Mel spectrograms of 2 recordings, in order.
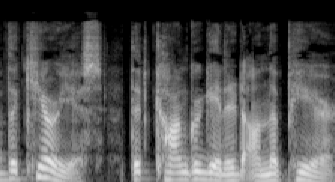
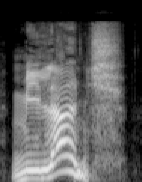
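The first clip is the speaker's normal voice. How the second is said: "Mi lunch!" insisted, higher, Creole "lunch"; Creole accent; 5 semitones higher than usual. A narrator's reading. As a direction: repeat it firmly in Creole. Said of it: "his Creole accent".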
